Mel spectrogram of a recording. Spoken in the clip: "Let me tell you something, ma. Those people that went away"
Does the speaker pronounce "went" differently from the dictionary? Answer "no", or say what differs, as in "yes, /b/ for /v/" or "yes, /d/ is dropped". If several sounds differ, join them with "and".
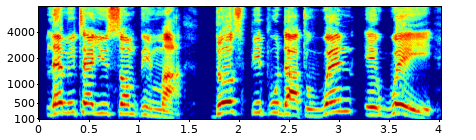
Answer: no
